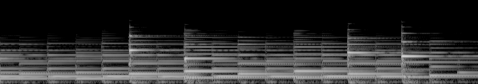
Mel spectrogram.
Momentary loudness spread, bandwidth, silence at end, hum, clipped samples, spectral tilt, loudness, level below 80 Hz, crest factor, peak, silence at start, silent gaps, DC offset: 8 LU; 6.8 kHz; 0 s; none; under 0.1%; -6 dB/octave; -21 LUFS; -50 dBFS; 18 dB; -4 dBFS; 0 s; none; under 0.1%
